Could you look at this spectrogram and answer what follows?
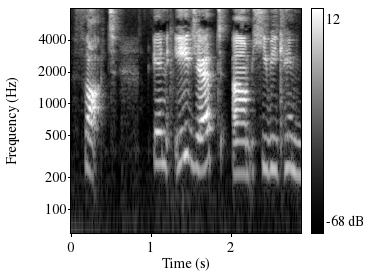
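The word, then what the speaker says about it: Thoth: or spelled th h o t h but pronounced thought in Egypt.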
